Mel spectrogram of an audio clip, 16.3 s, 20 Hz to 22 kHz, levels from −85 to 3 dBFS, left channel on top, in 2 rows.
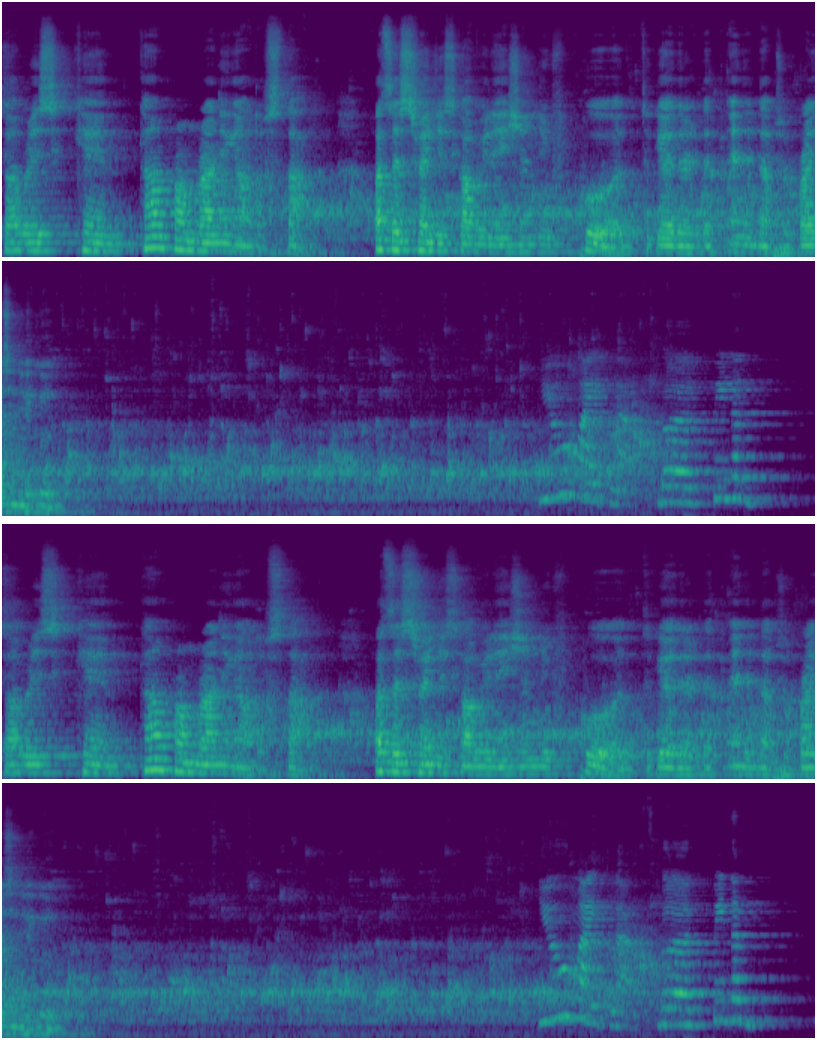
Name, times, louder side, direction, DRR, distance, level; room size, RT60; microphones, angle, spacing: voice 1, 0.0-3.1 3.4-8.7, left 1 dB, 85° left, -1 dB, 0.8 m, -30 dB
sound 1, 2.1-14.9, left 1 dB, 50° left, 3.1 m, -42 dB
voice 2, 13.5-15.6, right 2 dB, 60° right, 0 dB, 1.3 m, -36 dB
18.0 x 6.4 x 2.4 m, 1.5 s
head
